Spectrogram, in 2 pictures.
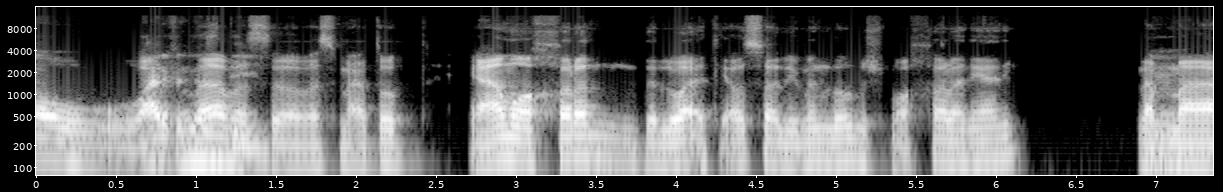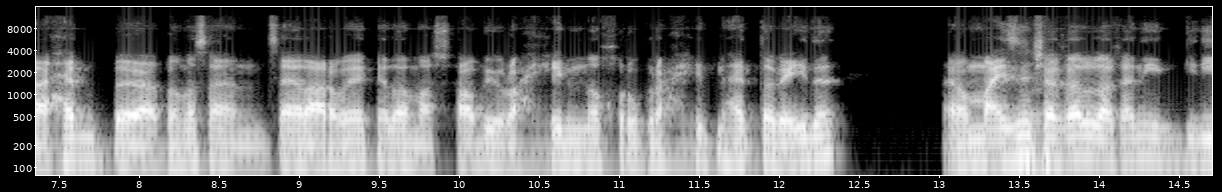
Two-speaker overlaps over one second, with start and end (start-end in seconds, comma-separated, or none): none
